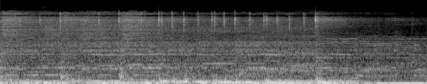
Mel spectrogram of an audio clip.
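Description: Live metalcore band playing at full volume: pounding drums with rapid cymbal hits over heavy distorted guitar. Near the end the cymbals stop and a low chord rings on.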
